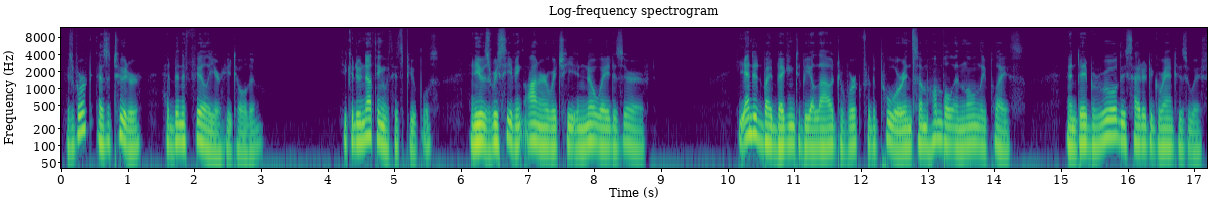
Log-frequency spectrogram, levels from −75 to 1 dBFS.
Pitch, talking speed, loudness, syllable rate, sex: 105 Hz, 195 wpm, -19 LUFS, 5.8 syllables/s, male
